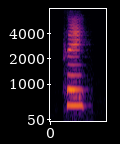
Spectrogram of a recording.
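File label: "fei1", Mandarin Chinese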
